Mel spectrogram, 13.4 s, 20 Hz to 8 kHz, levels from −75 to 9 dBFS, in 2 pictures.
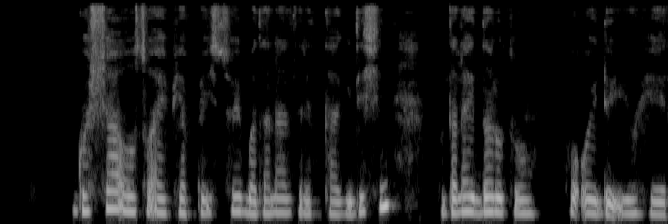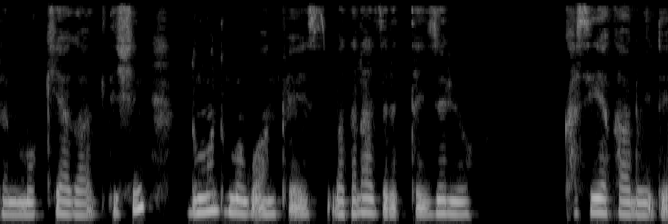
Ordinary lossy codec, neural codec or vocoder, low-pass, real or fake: MP3, 48 kbps; none; 7.2 kHz; real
